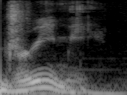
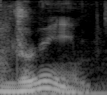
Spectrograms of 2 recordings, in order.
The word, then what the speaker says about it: Dreame: I think it's not Dreamy, I think it's Dreame.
